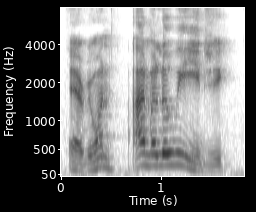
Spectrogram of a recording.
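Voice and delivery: put-on Italian accent, high, loud Luigi voice; bad Luigi accent. Repeats the Luigi bit.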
